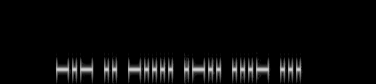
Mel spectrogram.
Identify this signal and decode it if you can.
Morse code, heard as a keyed tone, about 30 wpm, 700 Hz. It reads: KI6LVS
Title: USA Call Signs - 6 Characters - 4x Character Spacing - 30wpm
